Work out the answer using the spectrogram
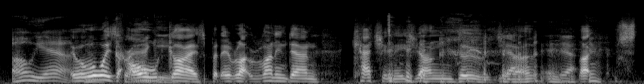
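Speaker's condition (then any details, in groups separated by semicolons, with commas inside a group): No condition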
